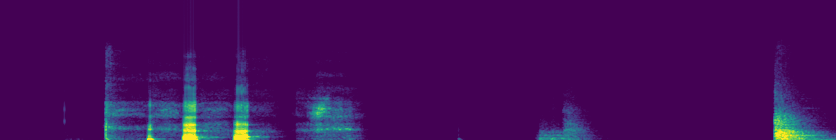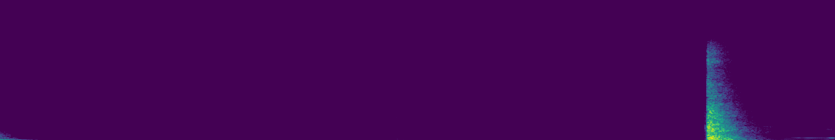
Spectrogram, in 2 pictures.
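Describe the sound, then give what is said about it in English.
A bird bangs sharply against a structure while going after bugs: a quick burst of four or five knocks, then three more isolated thumps spaced irregularly, with silence in between and no talking. “Yeah, they sit there and they can't just eat the bug. They got to bang on the structure.”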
